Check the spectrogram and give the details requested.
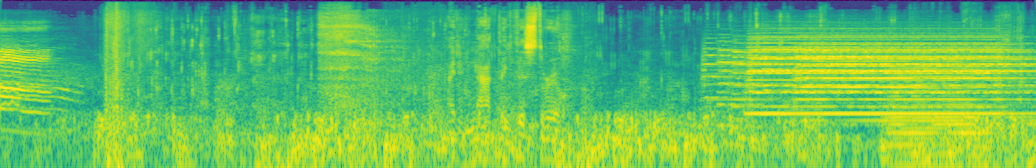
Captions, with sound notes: (blows breath) - I did not think this through. (ominous music)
